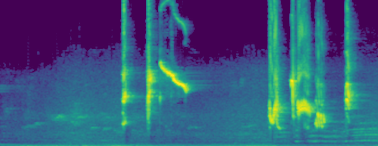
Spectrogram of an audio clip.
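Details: Orange-headed thrush (anis merah) used as a trigger and tutor recording for its drawn-out teler song: scattered sharp high chips and a sliding whistle, then a cluster of buzzy high notes, over a low steady hum.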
